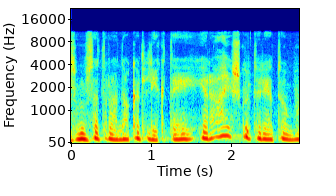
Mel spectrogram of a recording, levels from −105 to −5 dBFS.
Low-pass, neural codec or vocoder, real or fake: 10.8 kHz; none; real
